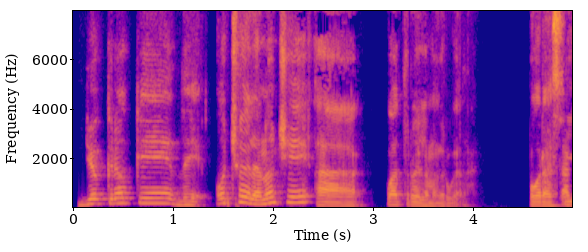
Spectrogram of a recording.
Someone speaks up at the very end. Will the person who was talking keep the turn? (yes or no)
no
